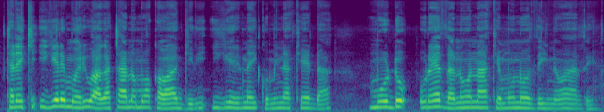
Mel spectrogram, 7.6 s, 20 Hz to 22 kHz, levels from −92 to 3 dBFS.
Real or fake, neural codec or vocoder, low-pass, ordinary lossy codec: fake; vocoder, 44.1 kHz, 128 mel bands, Pupu-Vocoder; none; none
